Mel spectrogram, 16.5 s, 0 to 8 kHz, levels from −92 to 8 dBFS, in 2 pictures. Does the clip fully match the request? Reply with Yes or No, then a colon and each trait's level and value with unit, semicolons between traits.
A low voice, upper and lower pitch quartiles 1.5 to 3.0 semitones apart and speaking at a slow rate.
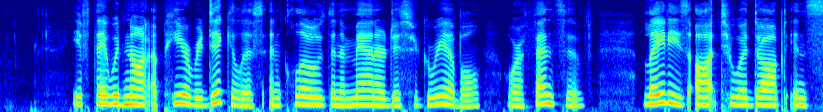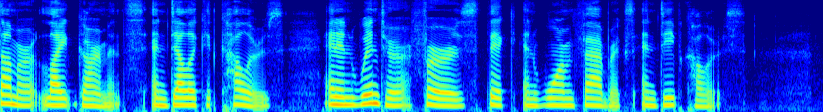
No: high, 195 Hz; average, 2.7 semitones; slow, 130 wpm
